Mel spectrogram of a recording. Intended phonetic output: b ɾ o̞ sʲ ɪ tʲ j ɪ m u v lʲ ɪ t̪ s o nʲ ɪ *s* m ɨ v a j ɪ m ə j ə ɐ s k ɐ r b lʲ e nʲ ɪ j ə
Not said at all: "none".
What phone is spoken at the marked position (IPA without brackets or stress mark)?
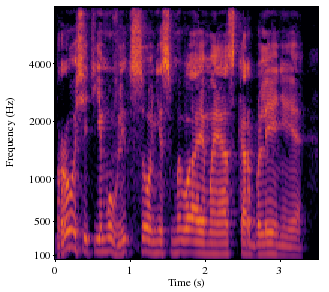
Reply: s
